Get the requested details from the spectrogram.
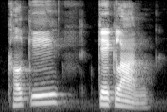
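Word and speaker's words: Kalki Koechlin: her name is pronounced Kalki Geklan. That's how she pronounced it.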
